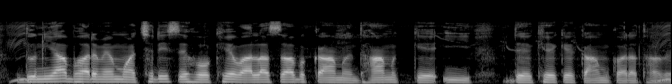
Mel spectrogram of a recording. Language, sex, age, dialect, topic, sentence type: Bhojpuri, male, <18, Northern, agriculture, statement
